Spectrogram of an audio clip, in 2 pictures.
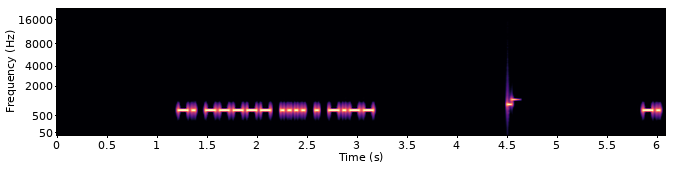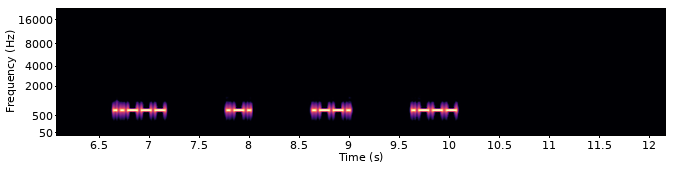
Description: Morse code, heard as a keyed tone, about 36 wpm, spaced as for 18 wpm, 700 Hz. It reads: N0HEY N2RPJ
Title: USA Call Signs - 5 Characters - 6x Character Spacing - 35wpm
